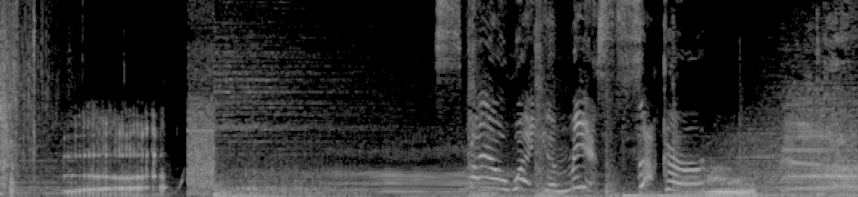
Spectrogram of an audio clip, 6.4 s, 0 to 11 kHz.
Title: Complete Female Animated Burp Compilation | Girl Burp 22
